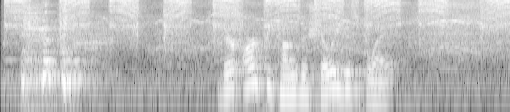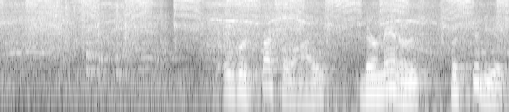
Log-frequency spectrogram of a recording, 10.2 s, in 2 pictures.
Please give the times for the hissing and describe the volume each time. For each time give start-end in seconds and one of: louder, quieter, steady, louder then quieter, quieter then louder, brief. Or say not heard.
0.0-10.1 steady.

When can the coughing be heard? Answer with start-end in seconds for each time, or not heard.
0.2-0.8, 6.0-7.0.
